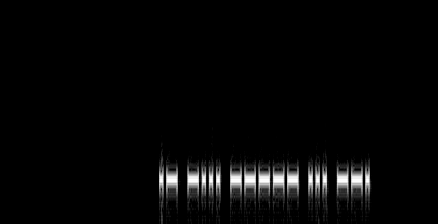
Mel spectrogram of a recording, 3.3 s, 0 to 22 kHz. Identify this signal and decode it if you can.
Morse code, heard as a keyed tone, about 47 wpm, 700 Hz. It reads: AB0SG
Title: USA Call Signs - 5 Characters - 6x Character Spacing - 45wpm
